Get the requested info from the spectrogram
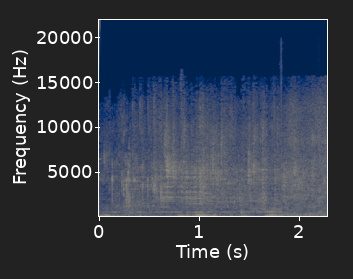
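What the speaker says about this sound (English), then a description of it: "I'm going to be draining out the coolant." Coolant drains from the radiator of a 1999 Toyota Camry, a continuous watery rush with a couple of heavier gurgling surges, close by and without speech.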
